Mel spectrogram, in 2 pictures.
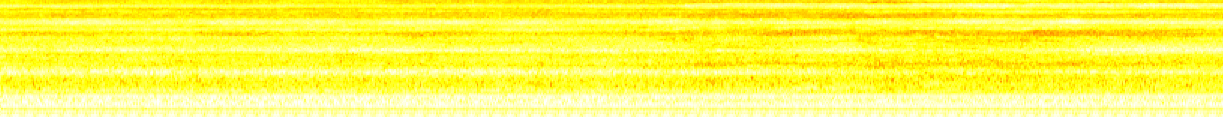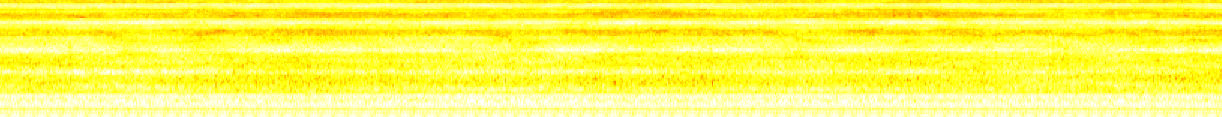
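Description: Steady, unbroken motor hum with a hissing rush throughout; a running aerosol nebulizer.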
